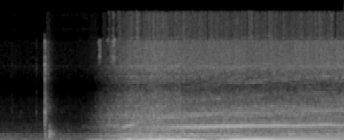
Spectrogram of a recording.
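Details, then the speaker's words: Opal cutting saw running: motor spins up to a smooth, steady whine and holds speed with no rattle or knock; runs healthy. "hear the not rattling that's going on there. Amazing."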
